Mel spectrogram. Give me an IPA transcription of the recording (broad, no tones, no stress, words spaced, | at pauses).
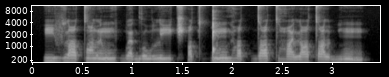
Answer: ivlotˤõl ũvbɐɡow lit͡ʃʼɐtˤ ŋ͡ǃũɦʉtˤ dˤitˤɦɐlɵtˤel bũ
